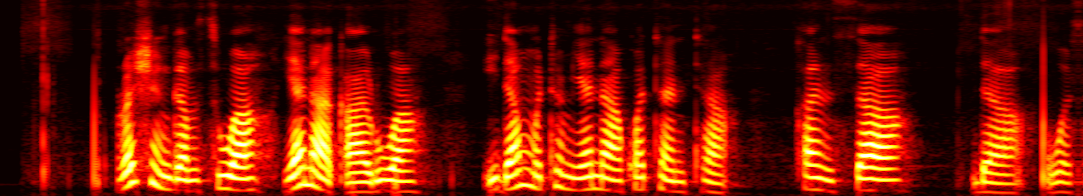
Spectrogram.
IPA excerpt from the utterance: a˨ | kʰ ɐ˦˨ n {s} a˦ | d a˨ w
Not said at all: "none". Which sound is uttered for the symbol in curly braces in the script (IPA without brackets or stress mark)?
s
